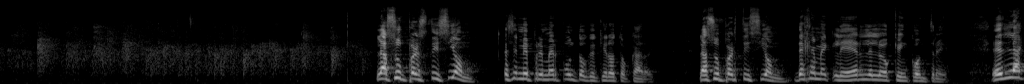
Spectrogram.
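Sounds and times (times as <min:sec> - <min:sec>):
audience applause: 0:00.0 - 0:03.8
speech: 0:03.8 - 0:10.2.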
